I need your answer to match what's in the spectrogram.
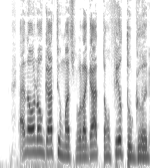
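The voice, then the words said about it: New York accent impression, Tatum O'Neal. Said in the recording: “She leaned into a bit of a, ... a little New York. ... A New York”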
